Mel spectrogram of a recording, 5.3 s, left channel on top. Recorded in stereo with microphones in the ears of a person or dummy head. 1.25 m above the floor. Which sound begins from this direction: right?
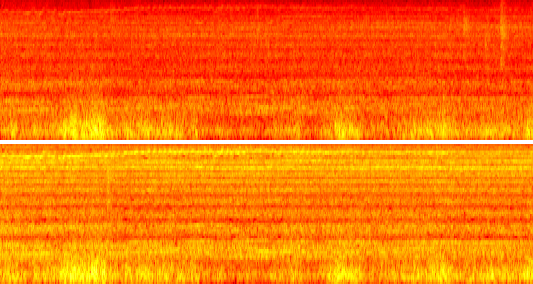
A drone, at 0.0 s.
